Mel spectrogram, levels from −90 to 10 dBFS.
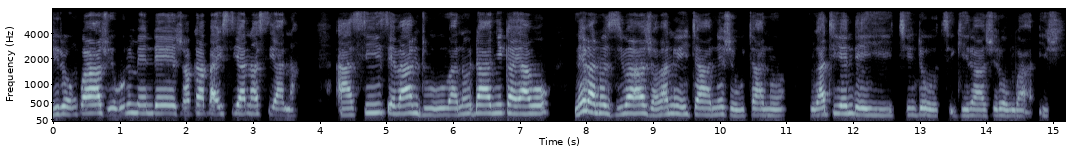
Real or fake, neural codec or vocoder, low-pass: fake; vocoder, 44.1 kHz, 128 mel bands, Pupu-Vocoder; 7.2 kHz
